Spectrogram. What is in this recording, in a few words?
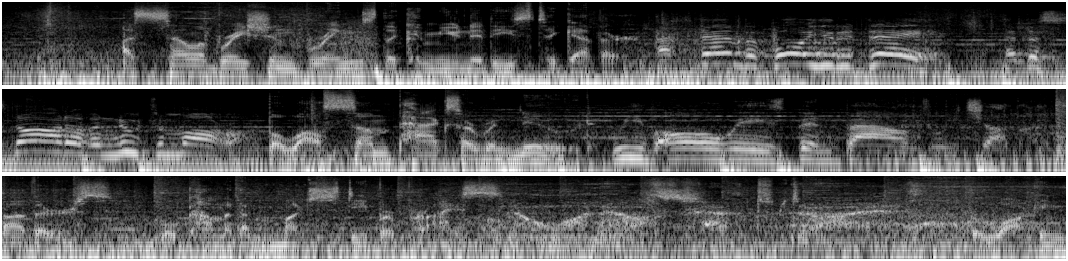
promo voiceover; The Walking Dead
